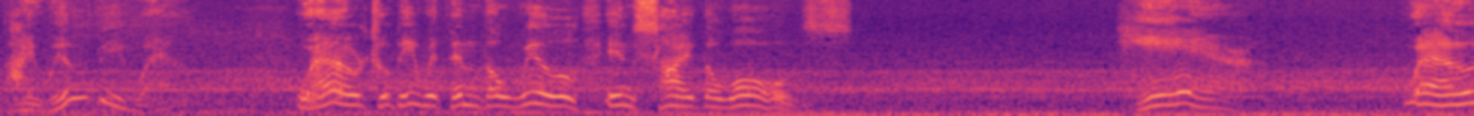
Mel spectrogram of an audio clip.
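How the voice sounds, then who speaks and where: Crazed old hermit scholar, high-pitched, slow, singsong, cryptic fantasy game character, noisy ambience. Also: male voice, exaggerated voice. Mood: giddy, rambling. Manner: singsong, erratic, whispering and exclaiming, rambling. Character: mad, rambling old male hermit scholar, rapturous and cryptic. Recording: clear background game ambience noise.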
